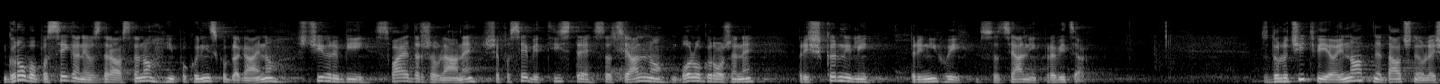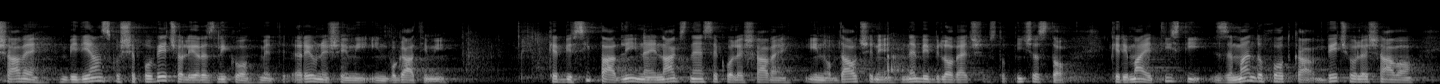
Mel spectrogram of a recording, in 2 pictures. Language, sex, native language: Slovenian, male, Slovenian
